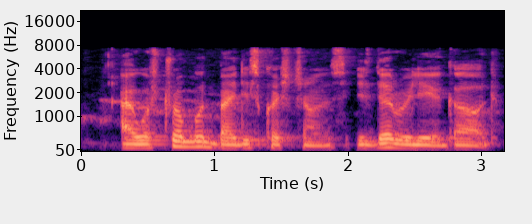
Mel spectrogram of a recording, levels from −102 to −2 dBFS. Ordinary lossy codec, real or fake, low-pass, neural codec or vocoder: none; real; 7.2 kHz; none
